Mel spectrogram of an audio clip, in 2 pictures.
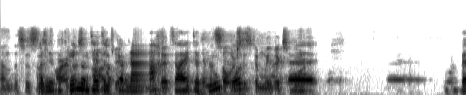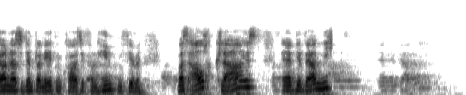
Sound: speaking german

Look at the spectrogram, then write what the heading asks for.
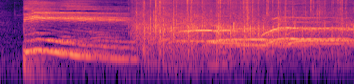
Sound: applause

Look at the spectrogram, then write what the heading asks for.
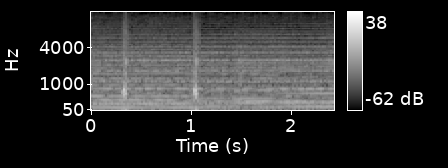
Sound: dramatic music; hands whooshing

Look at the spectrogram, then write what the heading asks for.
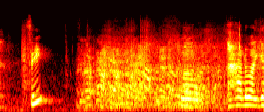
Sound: audience laughing

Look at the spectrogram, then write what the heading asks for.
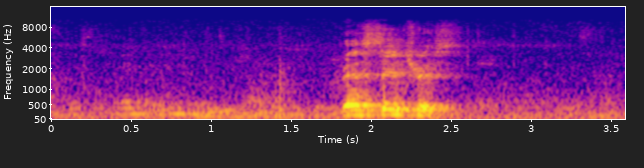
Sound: audience murmers

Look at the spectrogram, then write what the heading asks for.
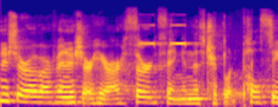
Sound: timer beeps

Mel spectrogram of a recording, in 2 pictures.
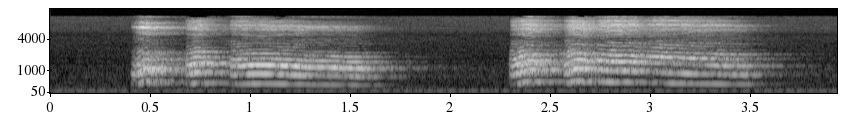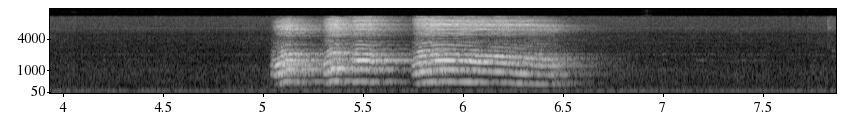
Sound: random dog barks

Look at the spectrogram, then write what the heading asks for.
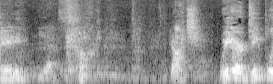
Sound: chuckling

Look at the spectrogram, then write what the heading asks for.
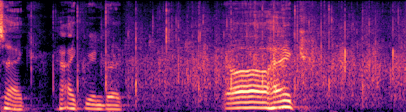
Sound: applause

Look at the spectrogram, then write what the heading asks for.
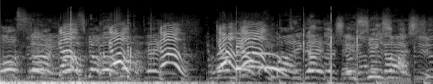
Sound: group chattering

